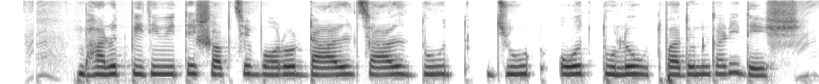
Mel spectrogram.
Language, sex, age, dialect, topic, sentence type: Bengali, female, 25-30, Standard Colloquial, agriculture, statement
